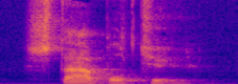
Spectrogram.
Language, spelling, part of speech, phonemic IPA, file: Dutch, stapeltje, noun, /ˈstapəlcə/, Nl-stapeltje.ogg
- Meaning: diminutive of stapel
